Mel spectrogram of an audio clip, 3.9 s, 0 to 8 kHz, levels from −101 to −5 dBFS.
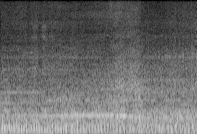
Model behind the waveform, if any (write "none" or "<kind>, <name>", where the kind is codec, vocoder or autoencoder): none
